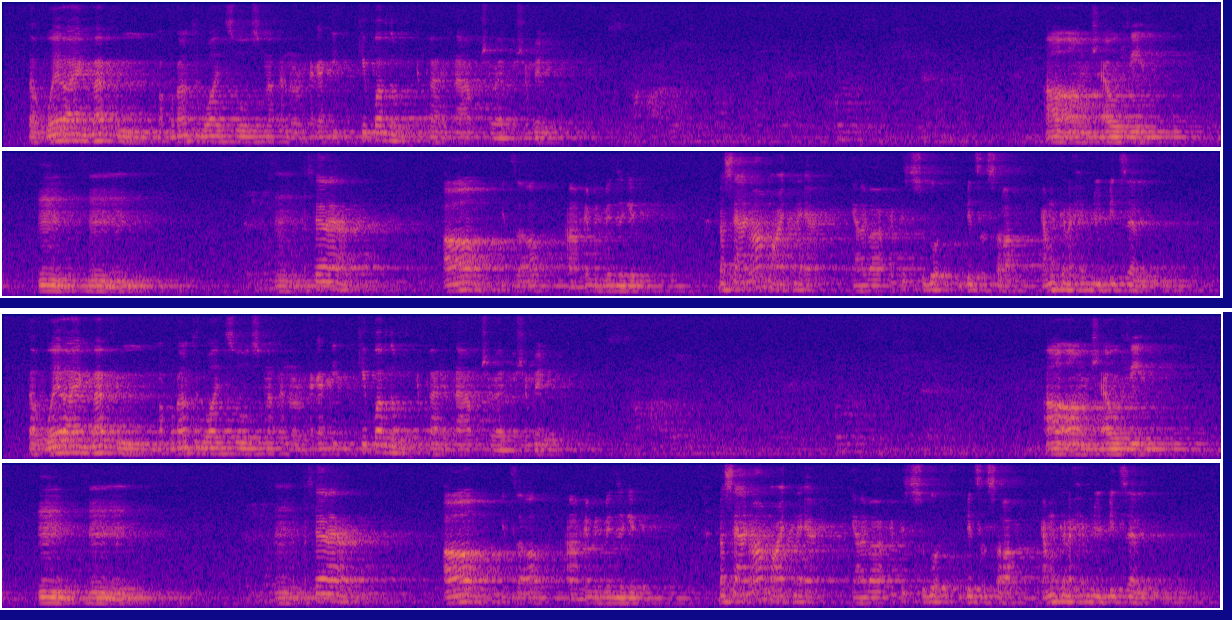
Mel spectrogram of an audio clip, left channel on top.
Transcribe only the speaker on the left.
الصراحة الوايت صوص ما بحبهاش قوي يعني باكلها بس مش اللي هي بحبها انت فاهمني
ان
في
حاجات
تانية
احسن يعني بالظبط
بحب مثلا
حاجات
تانية احسن بكتير انت ليك اصلا
في البيتزا
بجد
طب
